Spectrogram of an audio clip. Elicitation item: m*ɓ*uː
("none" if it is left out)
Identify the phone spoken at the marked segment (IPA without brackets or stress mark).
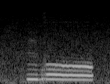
b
